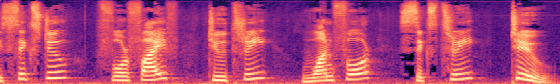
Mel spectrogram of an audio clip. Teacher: That's why it's important the last unit of your string should be louder, but a drop tone.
